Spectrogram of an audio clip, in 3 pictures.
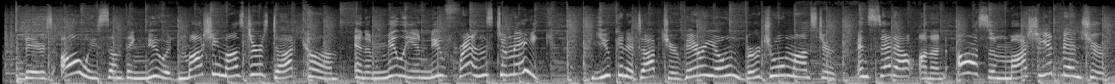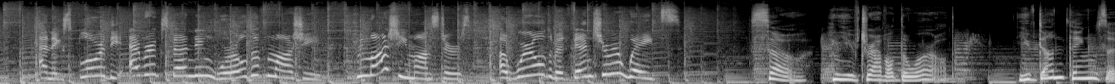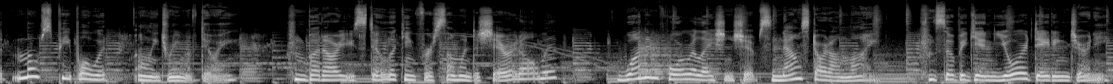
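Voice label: English US Radio TV Commercial Voice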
